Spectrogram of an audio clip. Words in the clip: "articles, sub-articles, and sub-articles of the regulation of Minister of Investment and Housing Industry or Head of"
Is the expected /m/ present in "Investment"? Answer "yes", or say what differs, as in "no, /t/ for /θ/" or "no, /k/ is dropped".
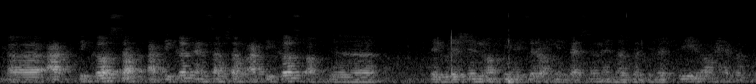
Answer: no, /m/ is dropped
